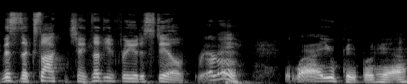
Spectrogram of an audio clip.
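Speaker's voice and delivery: muffled voice spoken through a cupped hand. Quoting villain lines from the movie: Bane voice. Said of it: "when you do the Bane voice".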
